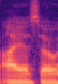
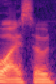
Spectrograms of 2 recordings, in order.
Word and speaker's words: ISO: your pictures is is ISO it's it is pronounced ISO it's not ISO and if you uh want more information about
